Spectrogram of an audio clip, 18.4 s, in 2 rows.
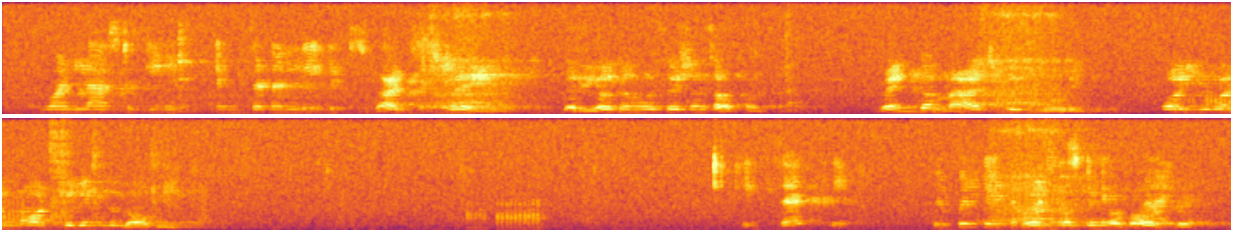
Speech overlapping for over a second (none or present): present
